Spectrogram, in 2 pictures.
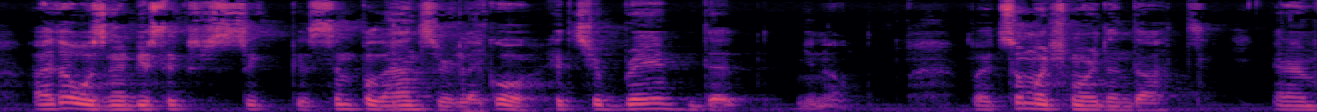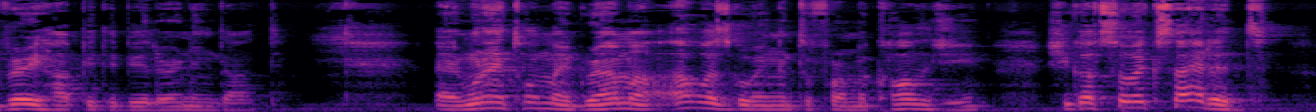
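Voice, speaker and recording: Fairly quick and somewhat breathy, a man talks in a fairly high voice with a dark, mellow tone. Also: ordinary pitch variation. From Lebanon. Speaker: pharmacology student. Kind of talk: self-presentation video pitch. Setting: recorded at home computer. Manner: casual, unpolished articulation.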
